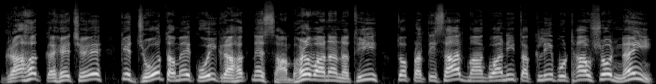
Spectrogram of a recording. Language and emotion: Gujarati, angry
